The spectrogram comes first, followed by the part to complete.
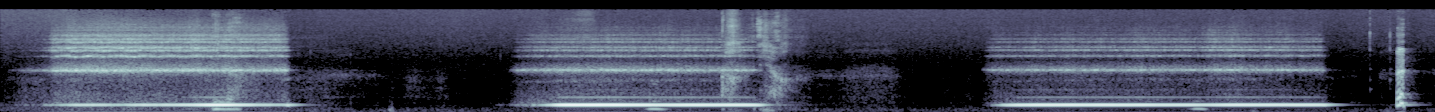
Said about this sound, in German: Machen wir mal Geräusche mit den Flaschen, ja.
